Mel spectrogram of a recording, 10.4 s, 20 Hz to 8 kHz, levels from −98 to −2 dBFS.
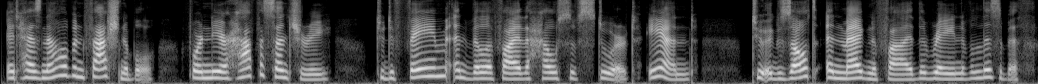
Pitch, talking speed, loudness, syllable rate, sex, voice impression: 230 Hz, 155 wpm, -21 LUFS, 4.8 syllables/s, female, very feminine, slightly young, very thin, tensed, slightly powerful, bright, hard, slightly muffled, fluent, cute, intellectual, very refreshing, sincere, calm, slightly friendly, slightly reassuring, unique, elegant, slightly wild, slightly sweet, slightly lively, kind, modest, slightly light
